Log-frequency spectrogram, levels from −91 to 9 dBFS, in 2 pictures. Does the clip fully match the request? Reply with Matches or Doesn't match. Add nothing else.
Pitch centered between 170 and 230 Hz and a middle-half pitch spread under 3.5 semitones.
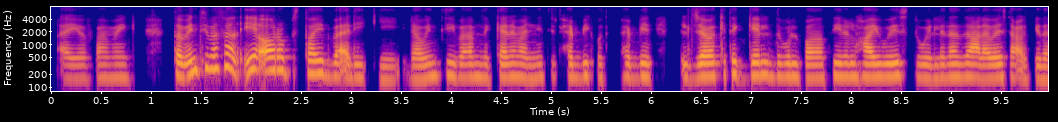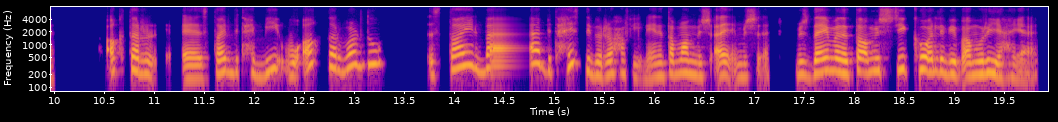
Doesn't match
